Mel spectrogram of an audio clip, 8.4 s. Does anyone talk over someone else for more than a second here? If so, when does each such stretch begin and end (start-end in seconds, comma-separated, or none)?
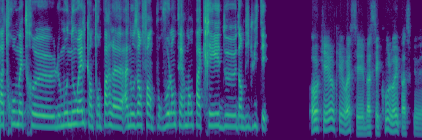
none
